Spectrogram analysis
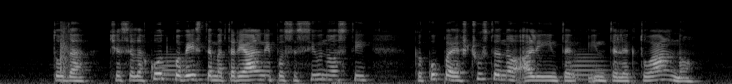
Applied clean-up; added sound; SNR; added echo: none; Brass instrument; 14 dB; none.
